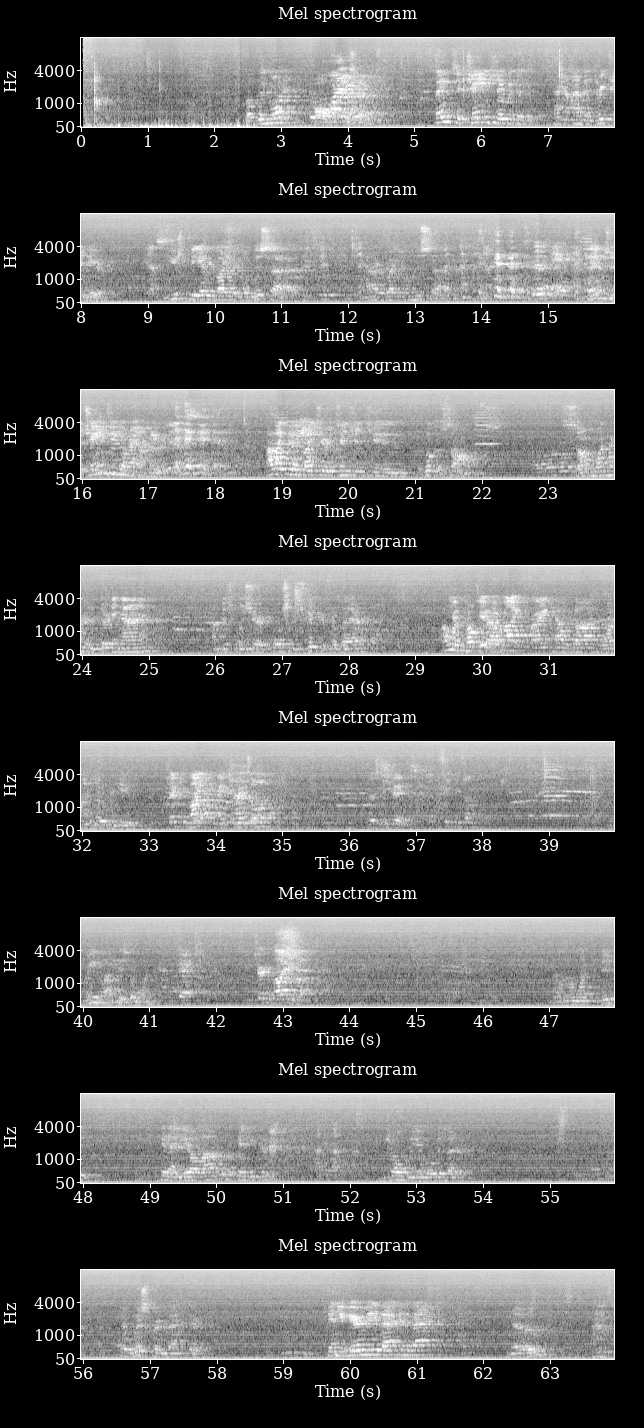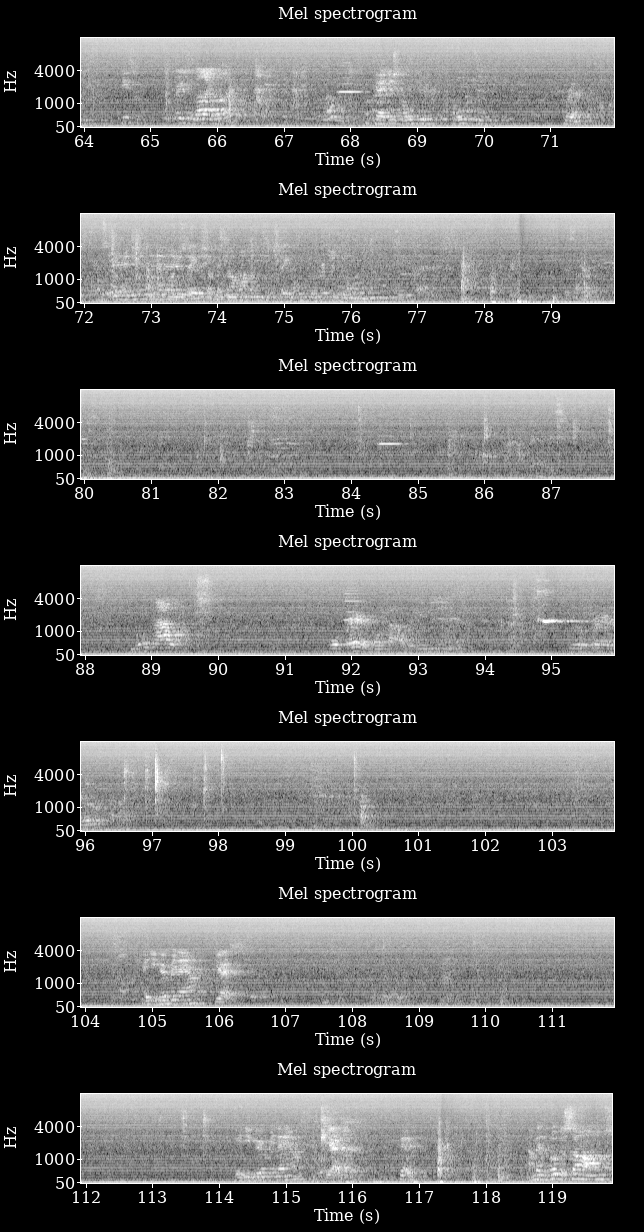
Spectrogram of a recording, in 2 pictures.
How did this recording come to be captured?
Sermons preached at Salem Baptist Church in Richmond, VA.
